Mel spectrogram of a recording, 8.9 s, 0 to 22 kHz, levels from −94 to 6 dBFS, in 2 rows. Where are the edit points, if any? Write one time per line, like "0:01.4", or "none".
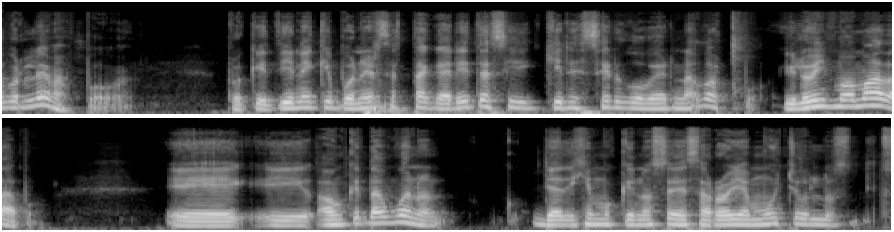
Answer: none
